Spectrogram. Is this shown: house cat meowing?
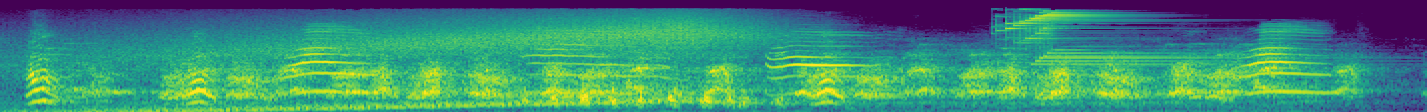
yes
